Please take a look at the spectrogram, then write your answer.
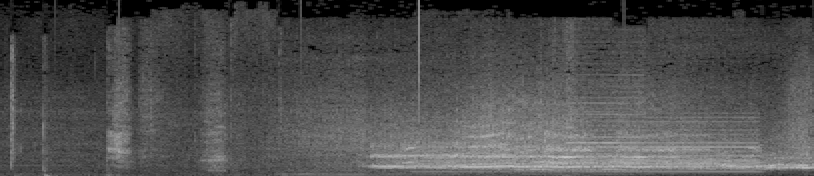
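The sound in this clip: Tires shriek as a car skids through a sharp U-turn in front of traffic and then swings hard right. A few scattered knocks and engine noise lead into a loud, sustained, high-pitched squeal that runs to the end.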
